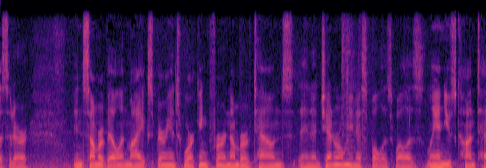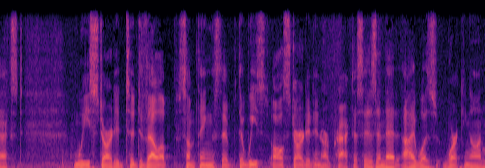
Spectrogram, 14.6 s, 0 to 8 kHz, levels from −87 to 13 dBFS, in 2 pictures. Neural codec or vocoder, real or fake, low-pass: none; real; 7.2 kHz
